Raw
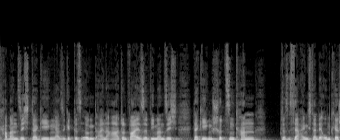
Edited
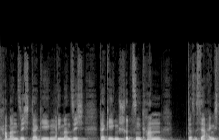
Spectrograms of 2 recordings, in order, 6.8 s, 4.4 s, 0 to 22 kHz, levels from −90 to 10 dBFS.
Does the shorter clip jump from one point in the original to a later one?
yes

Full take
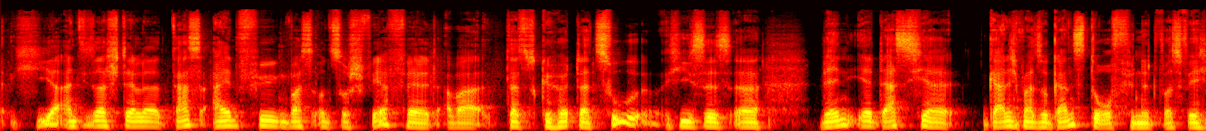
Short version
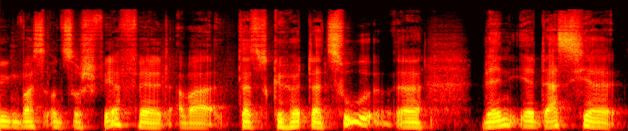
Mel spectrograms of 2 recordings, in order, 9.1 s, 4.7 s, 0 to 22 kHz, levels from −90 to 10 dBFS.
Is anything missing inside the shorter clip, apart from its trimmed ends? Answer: yes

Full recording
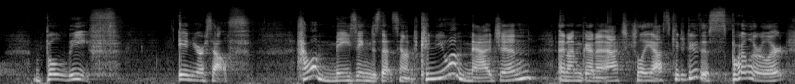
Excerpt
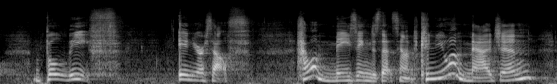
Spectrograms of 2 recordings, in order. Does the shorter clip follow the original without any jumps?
yes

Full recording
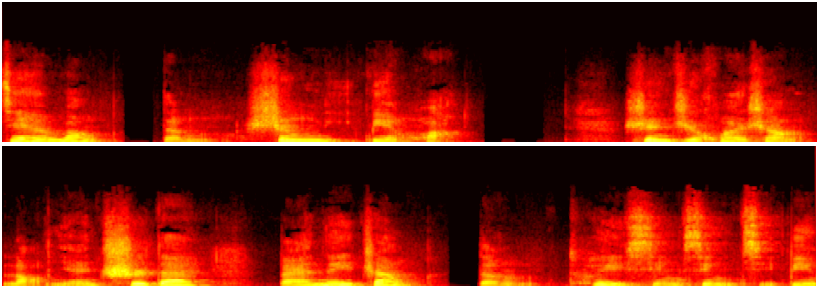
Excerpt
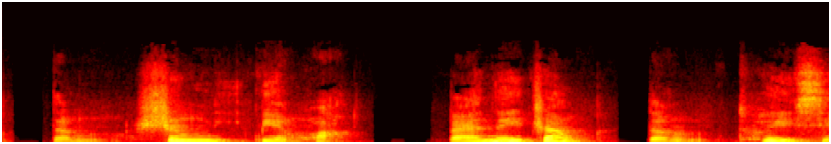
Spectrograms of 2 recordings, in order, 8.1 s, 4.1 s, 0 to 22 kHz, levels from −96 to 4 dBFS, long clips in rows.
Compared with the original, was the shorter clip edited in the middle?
yes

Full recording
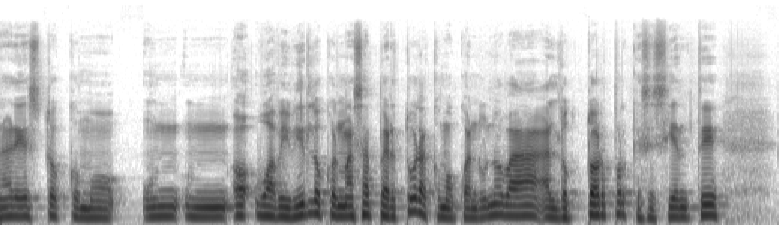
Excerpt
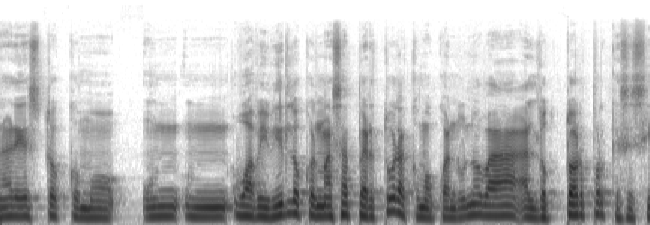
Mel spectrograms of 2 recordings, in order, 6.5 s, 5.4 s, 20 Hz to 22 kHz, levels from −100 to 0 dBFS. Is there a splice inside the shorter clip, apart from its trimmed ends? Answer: yes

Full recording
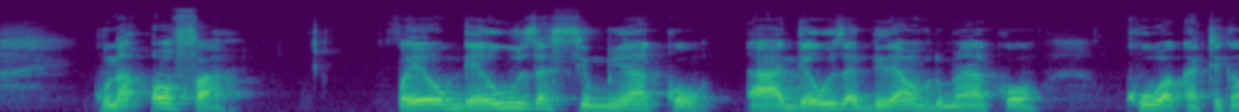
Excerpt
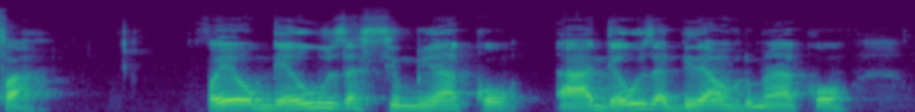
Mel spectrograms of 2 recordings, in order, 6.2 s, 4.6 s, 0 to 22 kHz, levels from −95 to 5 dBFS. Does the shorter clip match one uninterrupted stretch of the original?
yes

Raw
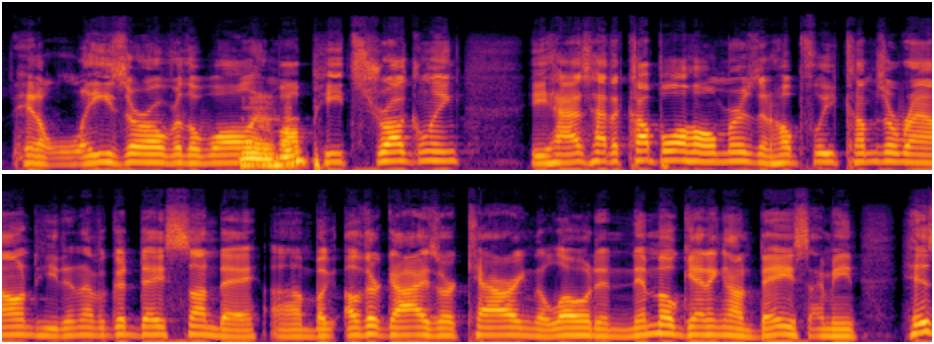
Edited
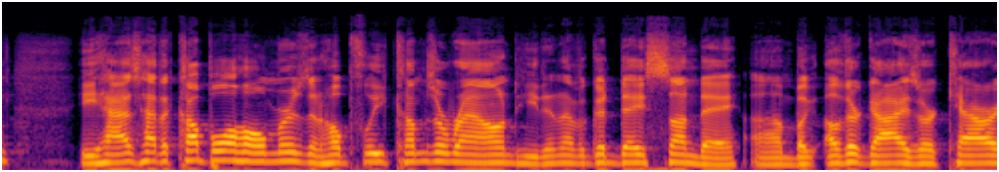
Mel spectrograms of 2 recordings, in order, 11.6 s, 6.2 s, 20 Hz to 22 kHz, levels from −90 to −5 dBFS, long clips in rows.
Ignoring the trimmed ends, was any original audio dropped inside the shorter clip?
no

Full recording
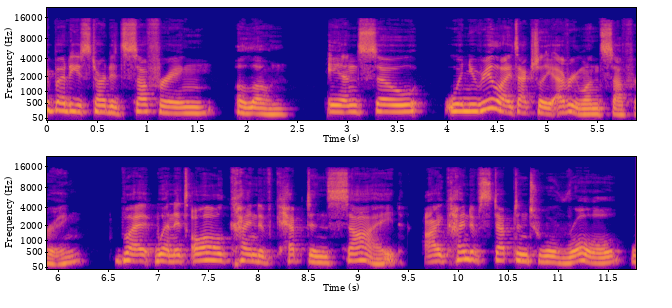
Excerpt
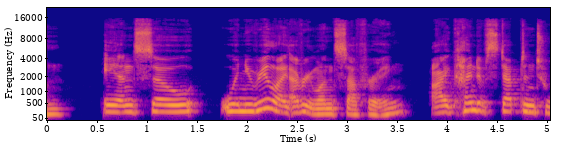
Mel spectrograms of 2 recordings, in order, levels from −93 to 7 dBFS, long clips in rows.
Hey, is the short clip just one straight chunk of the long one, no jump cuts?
no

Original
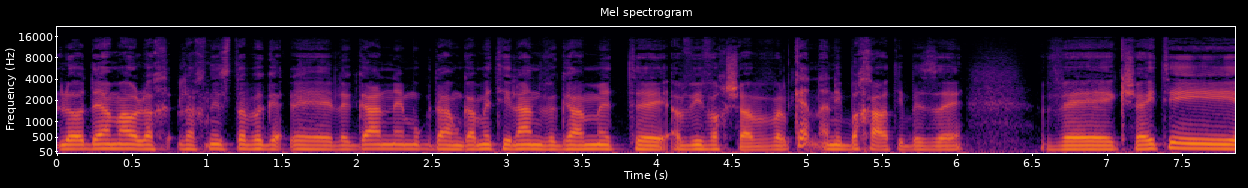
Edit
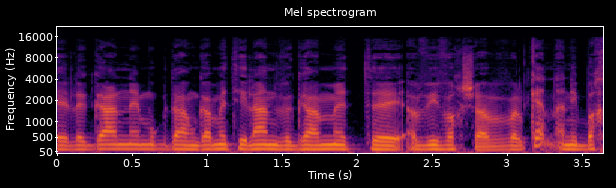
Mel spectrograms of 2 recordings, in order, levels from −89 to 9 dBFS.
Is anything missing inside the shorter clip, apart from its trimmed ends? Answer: no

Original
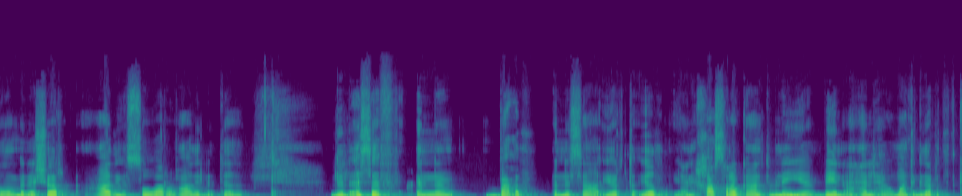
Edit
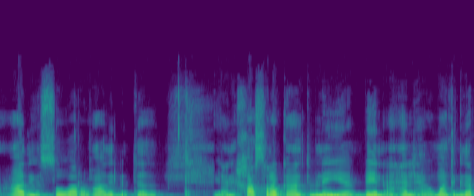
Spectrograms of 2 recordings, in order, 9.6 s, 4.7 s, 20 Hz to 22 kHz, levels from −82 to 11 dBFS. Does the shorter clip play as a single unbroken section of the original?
no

